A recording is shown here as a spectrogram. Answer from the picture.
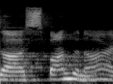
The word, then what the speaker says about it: Spandana: My name is Spandana, and then for those of you, like, it's pronounced like a bandana with an S and a P.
